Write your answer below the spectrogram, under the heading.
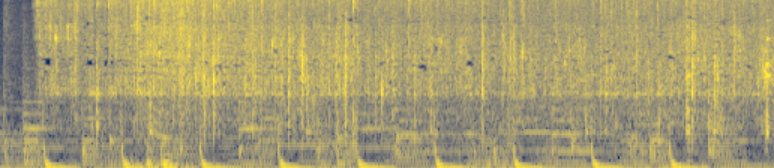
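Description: Sliced red onions dropped into hot oil in a frying pan, setting off a loud sizzle that starts suddenly just after the start and keeps on steadily as the onions fry.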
